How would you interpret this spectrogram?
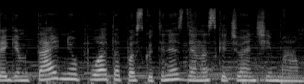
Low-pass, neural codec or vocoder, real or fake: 14.4 kHz; none; real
